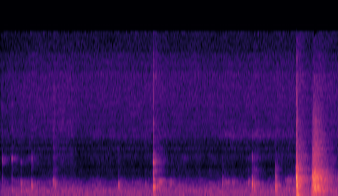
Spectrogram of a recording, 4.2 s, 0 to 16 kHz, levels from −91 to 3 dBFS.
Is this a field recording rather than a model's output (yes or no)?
no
